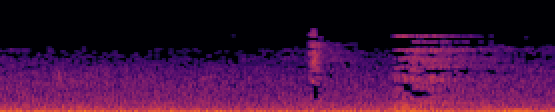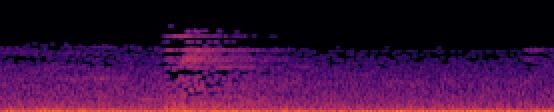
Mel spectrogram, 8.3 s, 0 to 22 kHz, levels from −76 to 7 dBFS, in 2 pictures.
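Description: From start to finish the audio has nothing above 8.3 kHz, and the remaining band has a watery, swirling texture with smeared attacks, likely from heavy MP3 compression. The encoder appears to have been starved of bits, which fits a bitrate near 16 kbps. It cut the treble at a fixed point and dropped weak frequency components, which flicker in and out between frames and produce the unstable, underwater character.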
